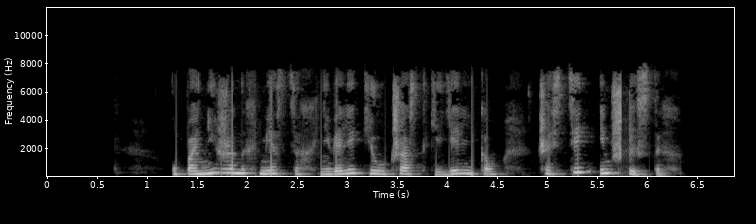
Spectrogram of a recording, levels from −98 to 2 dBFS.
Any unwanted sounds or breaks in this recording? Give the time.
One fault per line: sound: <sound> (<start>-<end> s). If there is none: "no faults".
sound: dropout (5.7-5.8 s)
